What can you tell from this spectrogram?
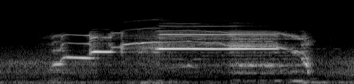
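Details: A bull elk in Jasper National Park, Canada, bugles: a rising, flute-like whistle held high, then dropping sharply at the end.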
